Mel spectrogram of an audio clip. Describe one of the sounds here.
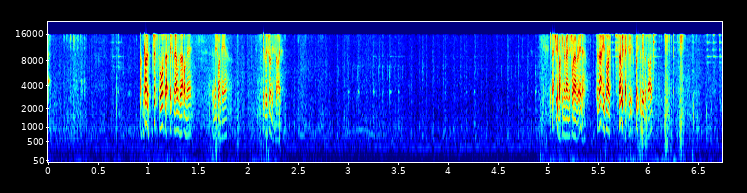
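A wrench clinks against a steel axle housing.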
